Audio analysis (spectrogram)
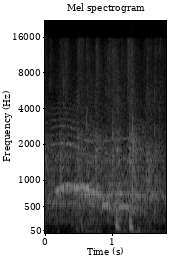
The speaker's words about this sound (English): It's not often I get a clap in a sermon, but I got one for donuts.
